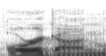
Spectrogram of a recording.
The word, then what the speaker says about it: Oregon: from a town called Oregon Wisconsin okay unlike the state of Oregon we pronounce it the way it's spelled yeah and and so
